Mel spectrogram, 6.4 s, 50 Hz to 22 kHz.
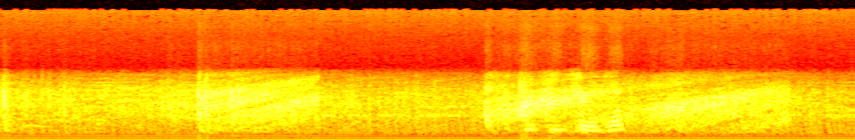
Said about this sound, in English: Houston, 15, Houston, you're way down in the static, but I can't hear you transmit, over.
